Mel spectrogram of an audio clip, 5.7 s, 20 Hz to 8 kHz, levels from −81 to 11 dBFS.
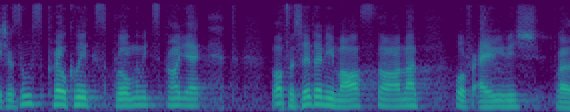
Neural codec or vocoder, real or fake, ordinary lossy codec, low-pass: codec, 16 kHz, 0.5 kbps, FunCodec, trained on Chinese and English, 25 frames a second; fake; none; 7.2 kHz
